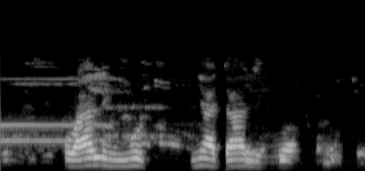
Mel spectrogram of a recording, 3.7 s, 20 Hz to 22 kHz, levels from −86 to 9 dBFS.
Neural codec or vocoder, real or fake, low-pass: none; real; 5.4 kHz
